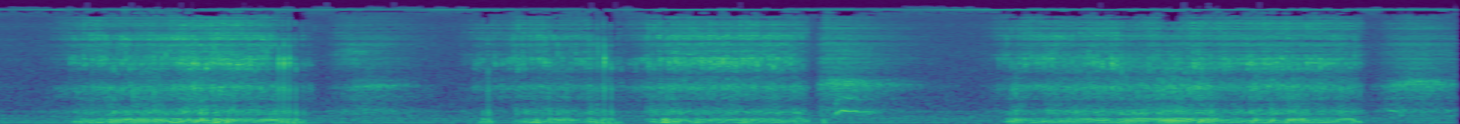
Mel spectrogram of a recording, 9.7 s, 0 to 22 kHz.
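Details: A sleeping 200-pound Saint Bernard snores loudly, each long rasping inhale a rough low rumble lasting one to two seconds, separated by brief quieter exhales, in a steady cycle repeating roughly every two to three seconds.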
